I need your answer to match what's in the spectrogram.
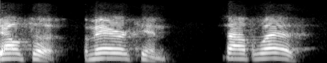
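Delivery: put-on very high, eager kids' screaming voices. Retelling how the young people call out airline names: imitating kids screaming. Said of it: "they just start screaming".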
